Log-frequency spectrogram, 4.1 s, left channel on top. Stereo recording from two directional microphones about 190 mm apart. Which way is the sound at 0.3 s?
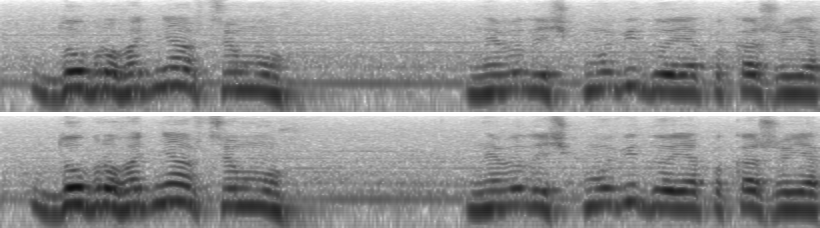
45° right (ahead or behind).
